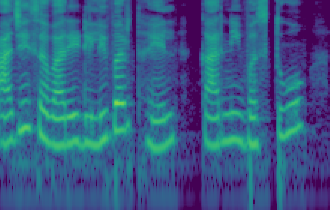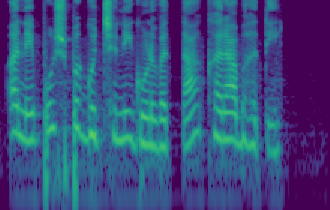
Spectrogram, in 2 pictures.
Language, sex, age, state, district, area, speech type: Gujarati, female, 18-30, Gujarat, Mehsana, rural, read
